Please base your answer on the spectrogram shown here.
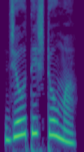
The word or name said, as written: ಜ್ಯೋತಿಷ್ಟೋಮ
